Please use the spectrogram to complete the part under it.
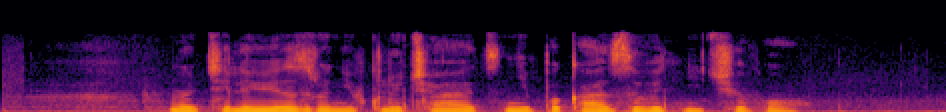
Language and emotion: Russian, sad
